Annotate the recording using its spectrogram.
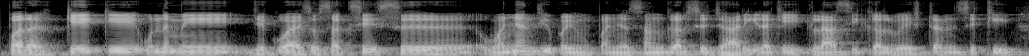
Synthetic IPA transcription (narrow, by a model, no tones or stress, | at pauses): pɐɾkeːkeʊ̰nmẽd͡ʑeːkoaːɦesosɐkseːs | ʋɐɲənɪ̆t̪ʰiũpɐjũpɐ̃ɦɪ̃ɲd͡ʑosɐ̃ŋɡəɾʃd͡ʑaːɾiɾɐkʰiklaːsikəlʋeːsʈəɾnsɪʈʰiː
